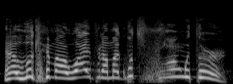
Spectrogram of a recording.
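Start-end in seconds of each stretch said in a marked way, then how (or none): 1.2-2.3 high, drawn-out bewildered question; exasperated, incredulous dad; baffled alarm. Retold or imitated. Dad to his wife about weeping daughter, baffled alarm.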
